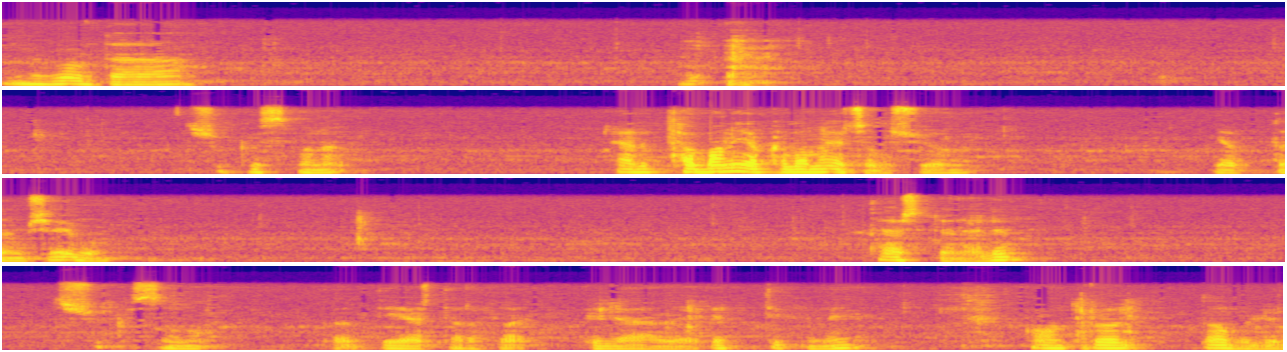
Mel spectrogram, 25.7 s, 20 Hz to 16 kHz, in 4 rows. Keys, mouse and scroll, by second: 2.9 click, 4.0 alt+click, 4.7-6.6 drag, 7.2-10.4 ctrl+alt+shift+drag, 11.3 click, 13.6 ctrl+alt+shift+click, 15.3-16.6 drag, 17.2-18.6 ctrl+shift+drag, 18.6-20.2 drag, 20.2-23.1 ctrl+shift+drag, 23.1-24.7 drag, 24.7 ctrl+w.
